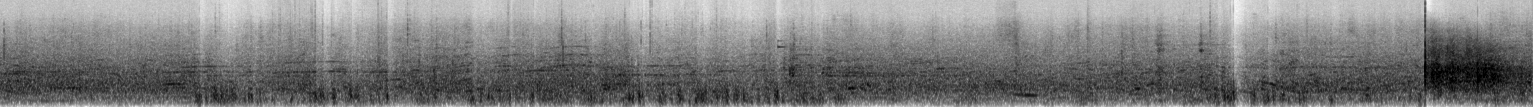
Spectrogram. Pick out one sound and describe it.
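Distant spectators murmur and chatter.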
